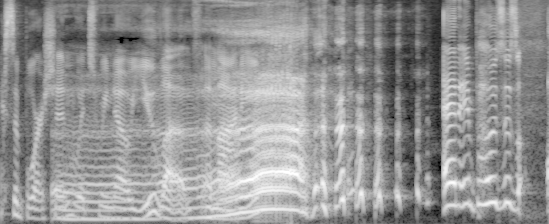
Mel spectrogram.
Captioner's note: laughs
